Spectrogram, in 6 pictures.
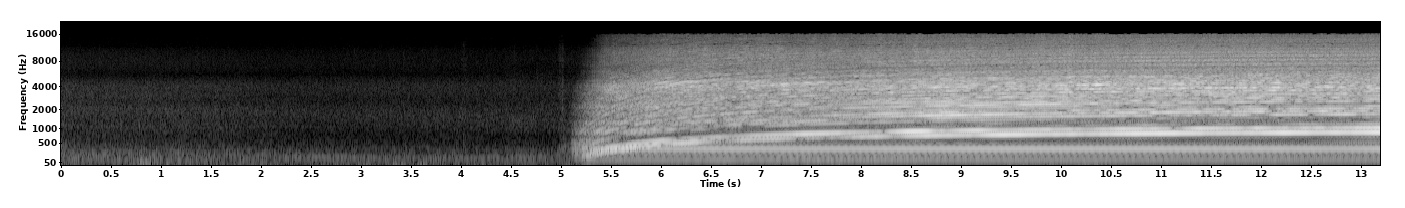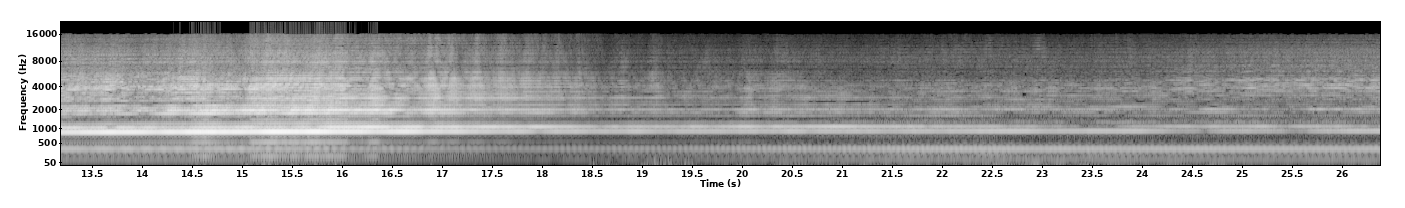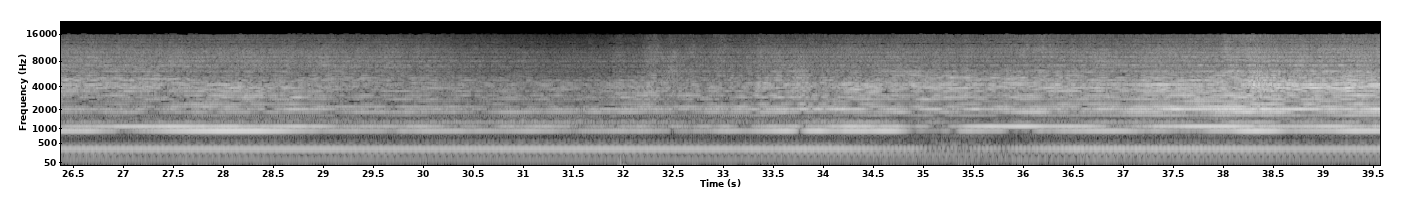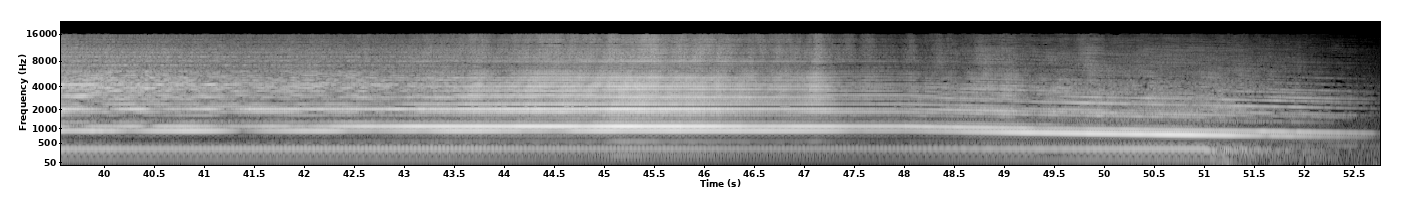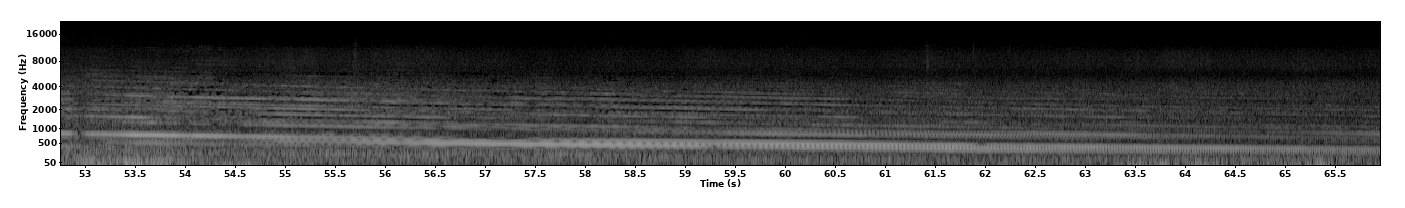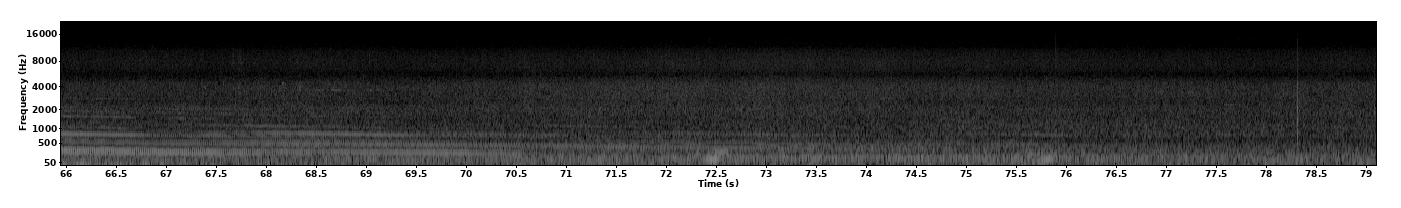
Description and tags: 11-3-08 Maunalua Bay Thunderbolt 1000T(super-high)
Monday, November 3rd, 2008. 11:45am. Civil Defense monthly test of a Federal Signal 1000T (3-phase, 5/6 port ratio, "super-high" chopper voltage tap). This siren is located at the intersection of Keahole St. and Kalanianaole Hwy. I was at about 50ft away from it. Used an Edirol R-09(AGC off, LOW CUT on, MIC GAIN low, INPUT LEVEL 22-30) + Sound Professionals SP-TFB-2 Binaurals. Slight clipping: this siren was hard to record. You can also hear the supercharger pretty good as well. This 1000T is the one of the highest pitched ones on the island of Oahu. Sounds like it's gonna explode.
1000t, air, binaural, civil, defense, disaster, emergency, federal, hawaii, honolulu, outdoor, raid, signal, siren, thunderbolt, tornado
